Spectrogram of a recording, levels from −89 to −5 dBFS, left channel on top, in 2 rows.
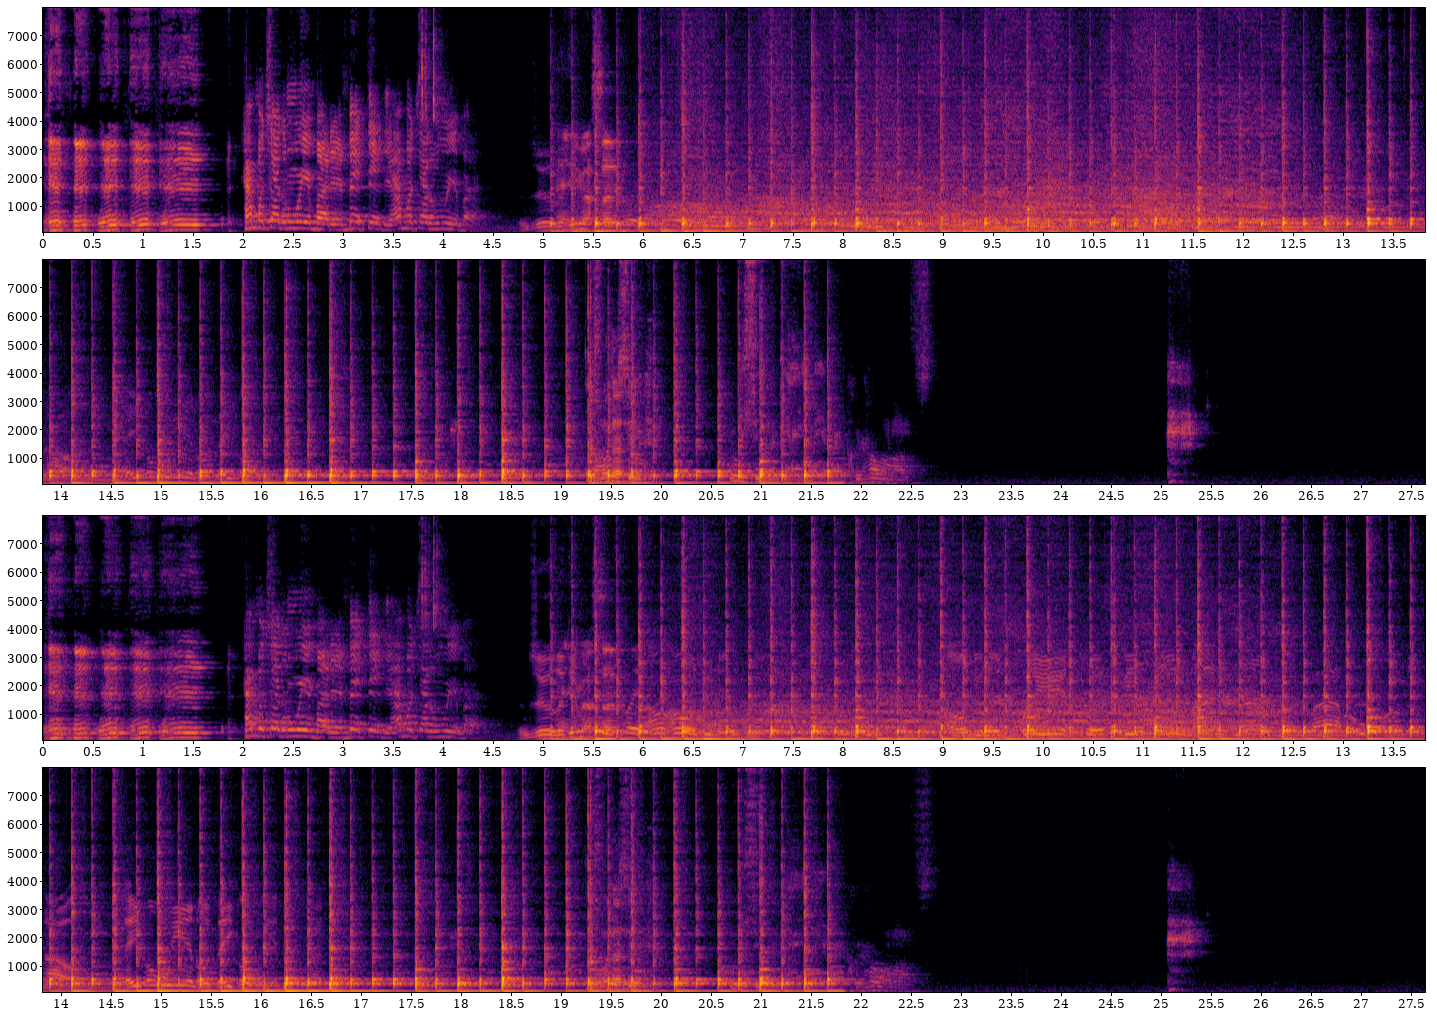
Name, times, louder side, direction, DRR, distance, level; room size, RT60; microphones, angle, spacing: voice 1, 0.0-1.6 5.1-5.8 19.2-19.8 25.1-25.3, left 4 dB, 30° left, 9 dB, 0.7 m, -36 dB
voice 2, 2.0-4.3 8.3-8.4 17.9-18.0 19.3-19.9 20.7-22.7, left 2 dB, 65° left, 6 dB, 0.9 m, -41 dB
Car passing by / Race car auto racing, 4.3-4.4 4.6-15.2, left 3 dB, 85° left, 1.1 m, -40 dB
voice 3, 4.8-8.2 9.0-14.2 14.6-16.8, right 6 dB, 65° right, 12 dB, 0.3 m, -42 dB
sound 1, 5.1-21.8, equal, 5° right, 0.4 m, -31 dB
10.5 x 4.4 x 4.6 m, 0.69 s
head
